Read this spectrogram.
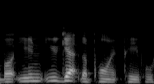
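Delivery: ordinary talk, nothing marked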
